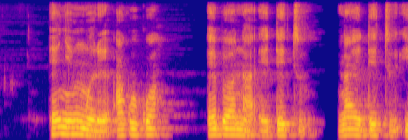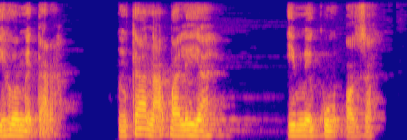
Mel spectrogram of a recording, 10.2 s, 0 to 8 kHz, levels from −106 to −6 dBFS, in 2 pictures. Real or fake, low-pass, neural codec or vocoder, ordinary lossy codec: real; 7.2 kHz; none; none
